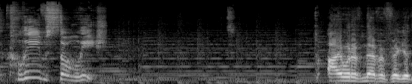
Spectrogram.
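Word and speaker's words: Claíomh Solais: Yes, in Gaelic myth, which is why the pronunciation makes no sense. It's how would you pronounce this, Kongo? Claim Soleil. Right, the actual name is Cleve Solish.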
